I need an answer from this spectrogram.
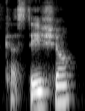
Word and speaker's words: castillo: is a gia castillo in argentina they pronounce it as castisho but it's never a la sound it's never like the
